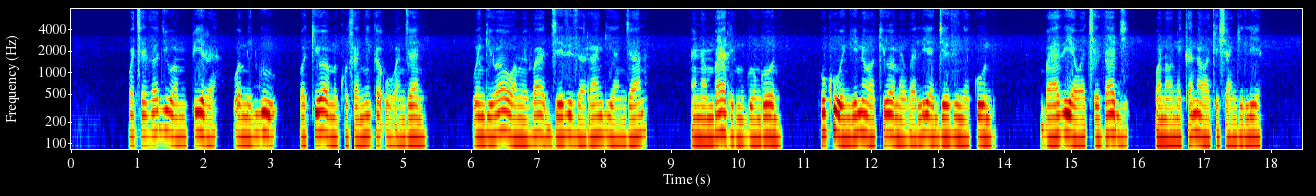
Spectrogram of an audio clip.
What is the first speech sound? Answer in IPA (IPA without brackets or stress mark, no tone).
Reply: w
